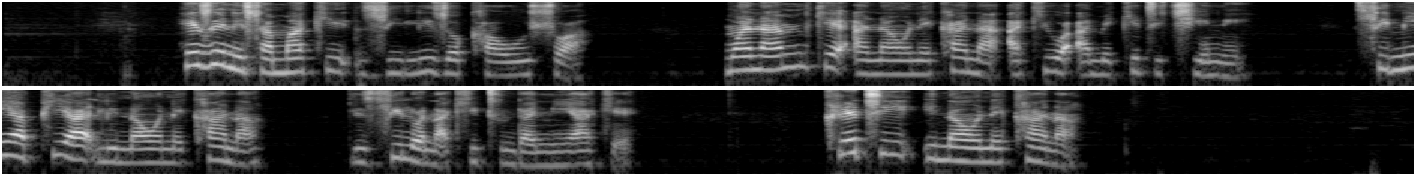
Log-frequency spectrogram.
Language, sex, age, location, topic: Swahili, female, 18-24, Mombasa, finance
